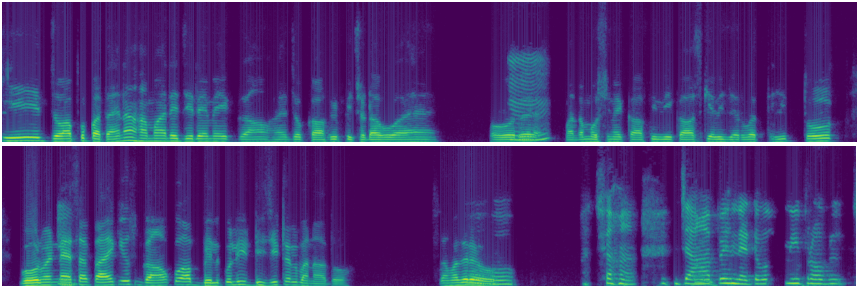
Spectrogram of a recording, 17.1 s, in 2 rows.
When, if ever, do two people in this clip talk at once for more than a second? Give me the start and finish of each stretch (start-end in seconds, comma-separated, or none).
none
